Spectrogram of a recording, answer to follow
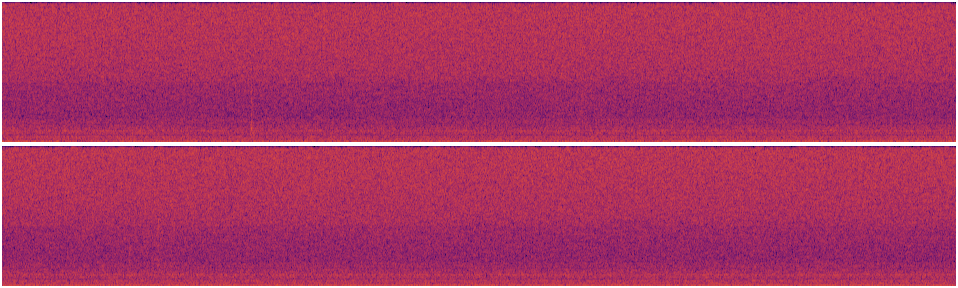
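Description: Faint, steady low hum with a light hiss: background room tone picked up by an open microphone, with no speech.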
